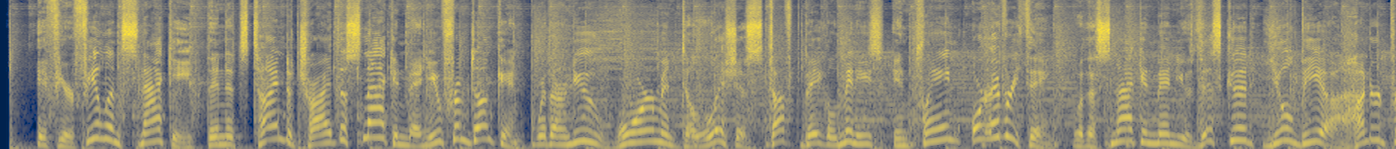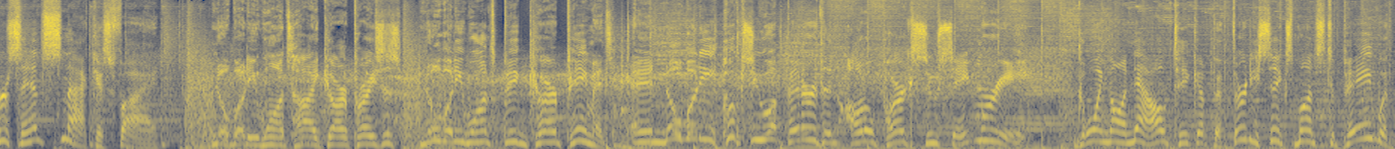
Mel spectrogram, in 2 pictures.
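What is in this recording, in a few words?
English, Canada, male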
